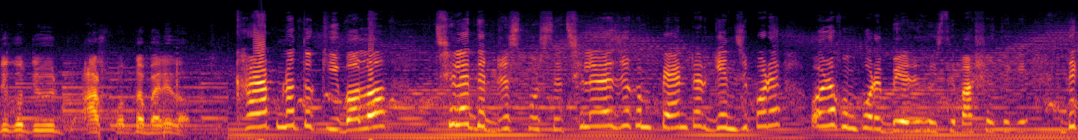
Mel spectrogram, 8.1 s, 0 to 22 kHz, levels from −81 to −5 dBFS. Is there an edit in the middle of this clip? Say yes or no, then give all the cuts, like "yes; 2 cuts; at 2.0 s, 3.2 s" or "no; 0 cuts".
yes; 1 cut; at 1.7 s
